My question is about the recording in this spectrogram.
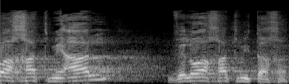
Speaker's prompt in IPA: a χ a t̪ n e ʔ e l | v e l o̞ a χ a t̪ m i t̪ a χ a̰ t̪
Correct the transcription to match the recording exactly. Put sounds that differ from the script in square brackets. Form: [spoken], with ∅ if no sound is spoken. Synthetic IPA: a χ a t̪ [m] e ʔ [a] l | v e l o̞ a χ a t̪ m i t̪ a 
